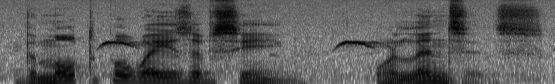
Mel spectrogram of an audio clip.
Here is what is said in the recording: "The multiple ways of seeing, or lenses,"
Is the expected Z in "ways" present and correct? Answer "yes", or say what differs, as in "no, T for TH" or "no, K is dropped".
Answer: yes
